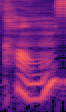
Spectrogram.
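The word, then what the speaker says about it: culm: a stalk of bamboo sounds like the word column but it's comb CU l m you saw the word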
